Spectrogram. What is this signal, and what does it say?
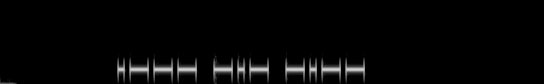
Morse code, heard as a keyed tone, about 20 wpm, 700 Hz. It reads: JKY
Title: USA Call Sign Postfixes - 3 Letters 20wpm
